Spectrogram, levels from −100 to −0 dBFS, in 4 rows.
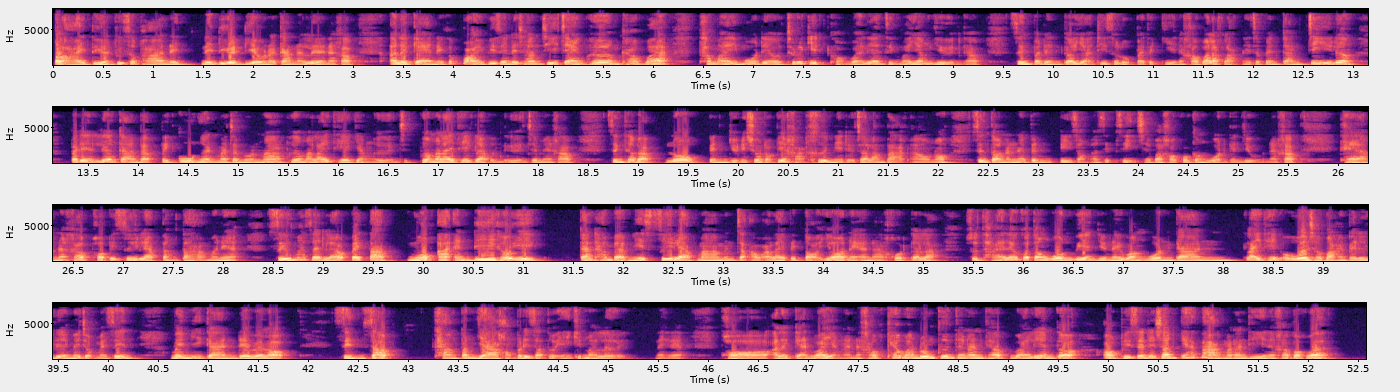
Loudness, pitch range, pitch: -13 LUFS, 115-155 Hz, 130 Hz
